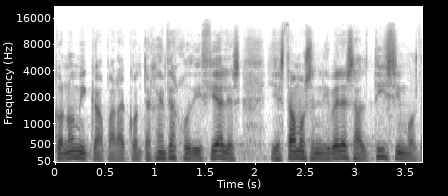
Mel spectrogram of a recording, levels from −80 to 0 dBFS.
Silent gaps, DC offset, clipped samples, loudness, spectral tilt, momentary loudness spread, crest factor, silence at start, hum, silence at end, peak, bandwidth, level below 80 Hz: none; under 0.1%; under 0.1%; -24 LUFS; -5.5 dB/octave; 8 LU; 18 dB; 0 s; none; 0 s; -6 dBFS; 14.5 kHz; -60 dBFS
